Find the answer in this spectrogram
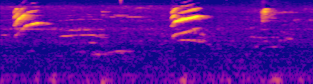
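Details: Training lure of canary sound for untrained young canaries: two loud bright chirps with downward-trailing harmonics, separated by soft thin whistles.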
